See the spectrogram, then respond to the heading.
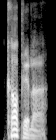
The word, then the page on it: copula: British English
